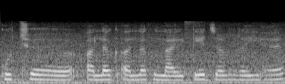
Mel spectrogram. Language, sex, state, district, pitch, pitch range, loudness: Hindi, female, Rajasthan, Bikaner, 220 Hz, 210-225 Hz, -14 LUFS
